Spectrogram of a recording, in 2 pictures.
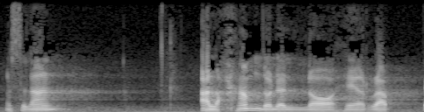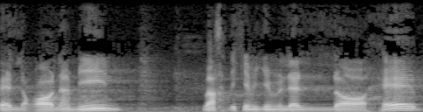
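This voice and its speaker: A man teaching a seminary jurisprudence lesson, explaining step by step and slowly reciting Arabic phrases as examples. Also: fairly low pitch, fairly bright tone, dull audio. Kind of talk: jurisprudence lecture. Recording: long hall reverb.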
